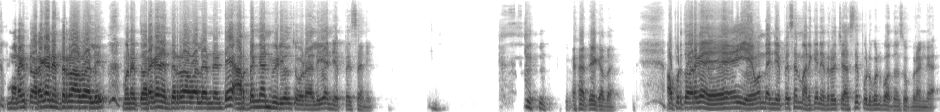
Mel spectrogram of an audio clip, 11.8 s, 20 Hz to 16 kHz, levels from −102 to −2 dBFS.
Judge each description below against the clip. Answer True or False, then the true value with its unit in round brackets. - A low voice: False (160 Hz)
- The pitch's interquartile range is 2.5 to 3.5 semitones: False (4.3 semitones)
